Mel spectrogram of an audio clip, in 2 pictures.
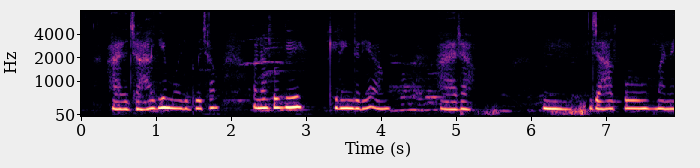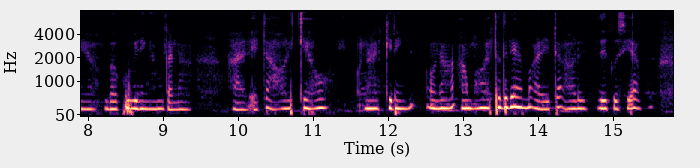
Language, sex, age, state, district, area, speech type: Santali, female, 18-30, West Bengal, Paschim Bardhaman, rural, spontaneous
